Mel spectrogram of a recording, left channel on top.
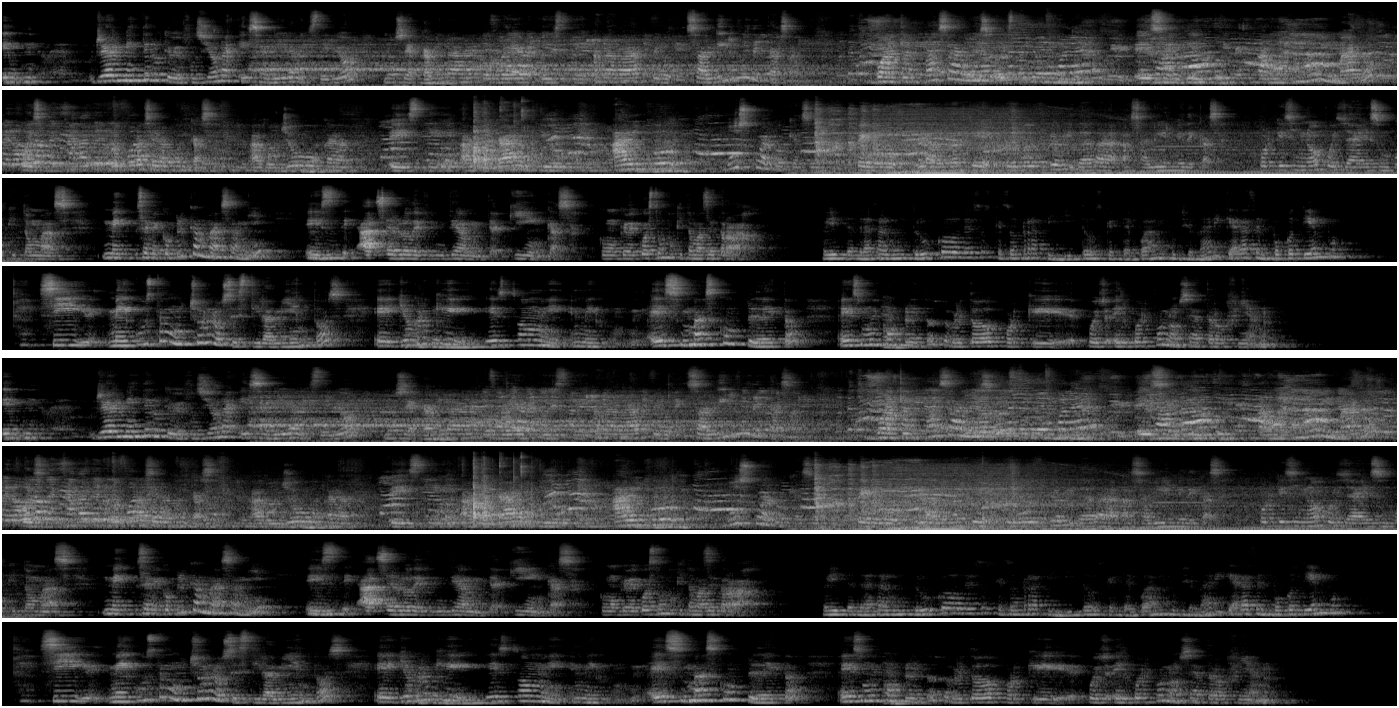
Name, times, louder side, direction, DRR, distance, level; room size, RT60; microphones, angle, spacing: voice 1, 0.0-14.4 14.8-17.5 17.8-20.7 21.2-26.2 26.5-30.5 30.9-31.2 31.4-35.5 42.0-54.5, left 1 dB, 25° left, -1 dB, 0.4 m, -32 dB
sound 1, 2.4-8.4, right 1 dB, 85° right, 0.7 m, -36 dB
sound 2, 4.7-24.4, right 1 dB, 50° right, 0.8 m, -32 dB
voice 2, 10.4-10.9 11.5-12.2 16.7-17.2 20.1-20.8 31.0-31.3 36.1-41.3 45.9-46.7 50.6-50.9, left 1 dB, 80° left, 1 dB, 0.6 m, -37 dB
sound 3, 21.8-28.1, equal, 25° right, 1.6 m, -33 dB
5.6 x 2.3 x 3.9 m, 0.72 s
head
